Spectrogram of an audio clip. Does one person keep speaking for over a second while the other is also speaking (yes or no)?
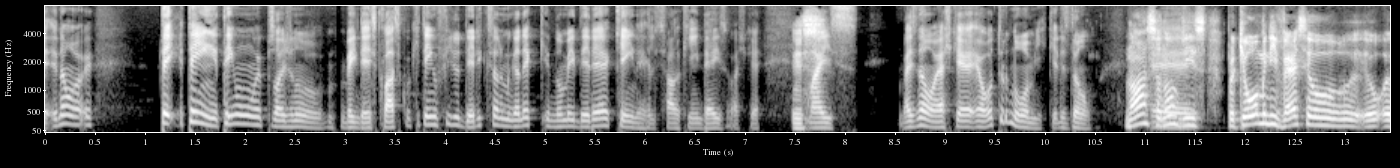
no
